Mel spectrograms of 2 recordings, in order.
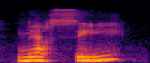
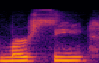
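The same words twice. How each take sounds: First: "merci" said the French way, throaty r and stress on "ci"; throaty French "merci", the right version. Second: "mercy" said the English way, like the word for pity; flat English "mercy", the wrong version. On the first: Teacher showing learners the right way, throaty French r. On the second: Teacher showing learners how not to say it, English sound. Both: Shown as a demonstration. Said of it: "that little guttural situation going on".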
